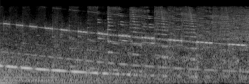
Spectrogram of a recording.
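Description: A break in a pop song: one long synth tone gliding steadily downward like a siren, with the beat and bass dropped out.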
